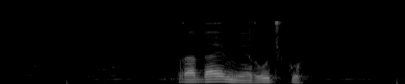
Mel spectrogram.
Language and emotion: Russian, sad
